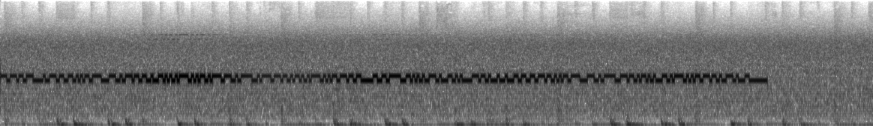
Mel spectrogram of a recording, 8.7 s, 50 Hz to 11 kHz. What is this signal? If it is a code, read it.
RTTY (45.45 baud, 170 Hz shift), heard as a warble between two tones, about 1360 Hz centre, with radio static and fading. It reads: … MAISON PRESENTE DES VITRAUX QUI SONT DUES AU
